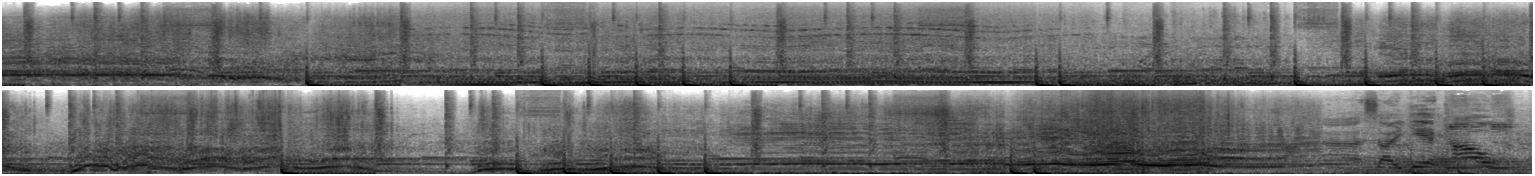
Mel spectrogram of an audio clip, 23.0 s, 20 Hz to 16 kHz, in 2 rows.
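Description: Nissan S15 drift car sliding on the track, its engine revs rising and falling repeatedly as the tyres squeal, mixed under background music with a steady beat.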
